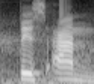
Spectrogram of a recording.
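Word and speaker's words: تسعًا: Tis'an ya, bacanya tis'an.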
